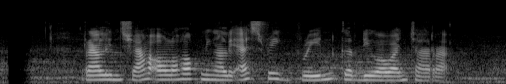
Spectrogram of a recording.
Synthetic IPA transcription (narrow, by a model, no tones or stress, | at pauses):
ralinʃahɔlɔɦɔk̚niŋaliʔɛsɾibɾinkərdiwawaɲt͡ʃaɾa̰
